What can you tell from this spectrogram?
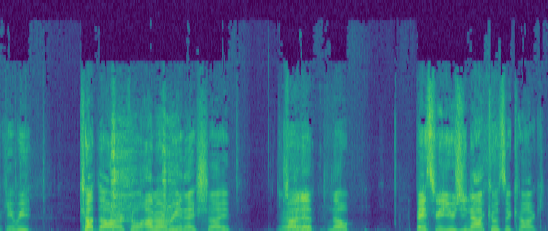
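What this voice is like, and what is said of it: Strained, failing voice. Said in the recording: “My voice is dying as well.”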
